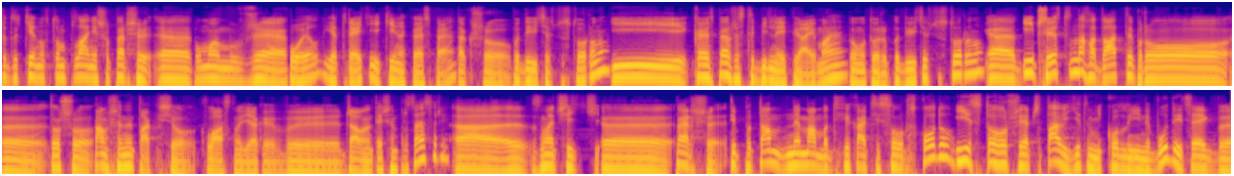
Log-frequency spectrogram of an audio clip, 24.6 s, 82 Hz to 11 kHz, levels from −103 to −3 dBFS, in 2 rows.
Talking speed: 180 wpm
